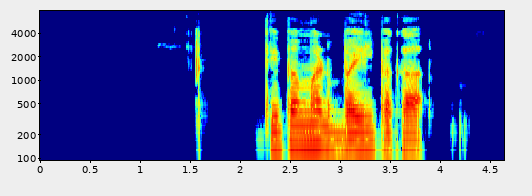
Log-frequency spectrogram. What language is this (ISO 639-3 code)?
xka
